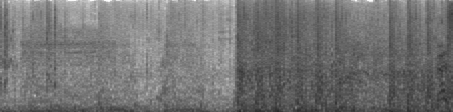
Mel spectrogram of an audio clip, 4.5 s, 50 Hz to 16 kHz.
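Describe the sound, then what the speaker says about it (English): Gunfire in the zombie shooter Killing Floor 2, where a weapon blasts enemies and sets them alight; a quieter stretch gives way midway to a dense, loud volley of rapid shots and crashes lasting to the end. "This gun not only shoots him across the room, but it also lights him on fire."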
